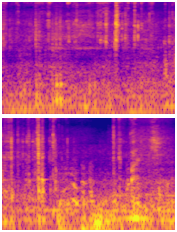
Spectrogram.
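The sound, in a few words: keys jangling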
